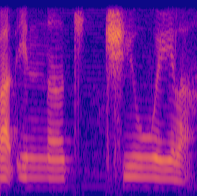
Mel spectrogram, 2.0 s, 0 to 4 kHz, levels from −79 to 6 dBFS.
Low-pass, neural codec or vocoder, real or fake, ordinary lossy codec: 3.6 kHz; none; real; none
